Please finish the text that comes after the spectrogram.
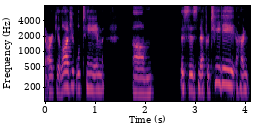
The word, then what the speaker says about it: Nefertiti: by a German archaeological team um this is Nefertiti her name is pronounced many many ways I personally say Nefertiti there's na na Nati but I use Nefertiti um and it is believed to have been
